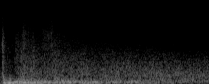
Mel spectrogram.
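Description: A weapon fires a burst in the vehicle-building game From The Depths: several heavy booming shots in quick succession at the start, then a long rumbling decay, fairly distant and faint.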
